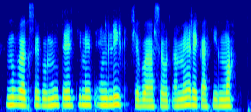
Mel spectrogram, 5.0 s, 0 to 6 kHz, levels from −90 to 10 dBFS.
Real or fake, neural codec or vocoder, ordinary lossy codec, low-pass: fake; codec, 16 kHz, 4.8 kbps, FACodec; none; 5.4 kHz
